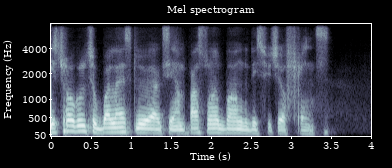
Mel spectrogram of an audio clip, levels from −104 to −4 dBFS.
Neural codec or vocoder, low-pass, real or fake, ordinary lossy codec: codec, 16 kHz in and 24 kHz out, 0.9 kbps, LongCat-Audio-Codec, fine tuned four codebook decoder; 7.2 kHz; fake; none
